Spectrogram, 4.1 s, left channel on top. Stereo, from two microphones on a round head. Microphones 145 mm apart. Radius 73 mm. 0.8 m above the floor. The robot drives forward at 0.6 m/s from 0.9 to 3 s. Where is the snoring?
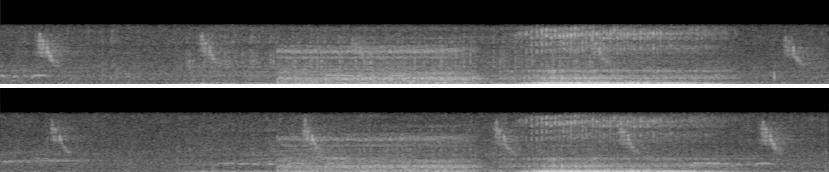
10° left (ahead or behind), 0.6 m; by 3.7 s 5° left (ahead or behind), 0.9 m.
